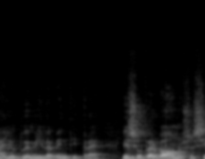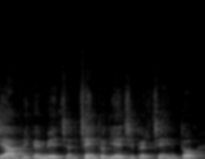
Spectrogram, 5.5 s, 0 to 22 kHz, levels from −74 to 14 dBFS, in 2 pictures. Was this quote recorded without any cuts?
no; 1 cut; at 1.5 s

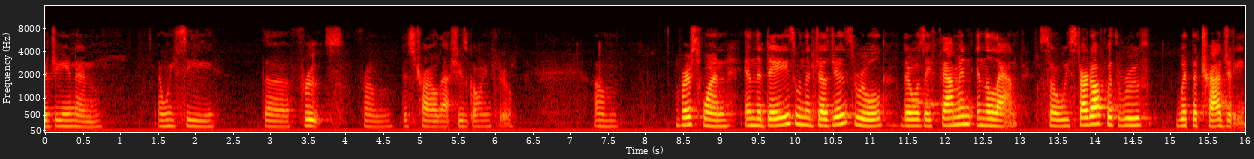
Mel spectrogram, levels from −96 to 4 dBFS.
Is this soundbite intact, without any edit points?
no; 1 cut; at 13.2 s

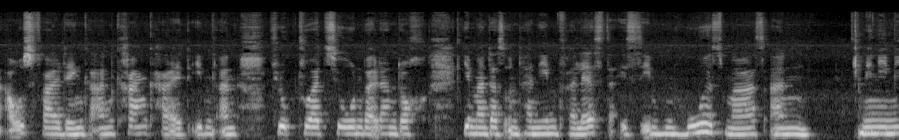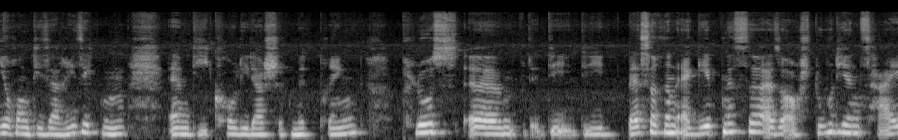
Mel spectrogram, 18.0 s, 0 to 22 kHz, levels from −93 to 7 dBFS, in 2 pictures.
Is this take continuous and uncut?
yes; 0 cuts

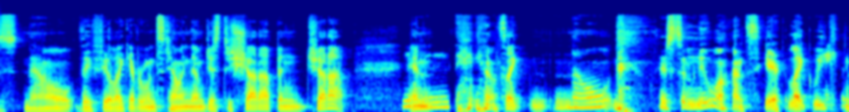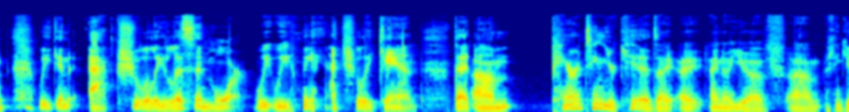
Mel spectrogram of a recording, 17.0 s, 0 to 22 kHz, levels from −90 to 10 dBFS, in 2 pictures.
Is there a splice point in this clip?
yes; 1 cut; at 13.2 s

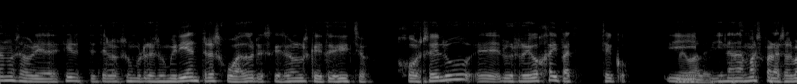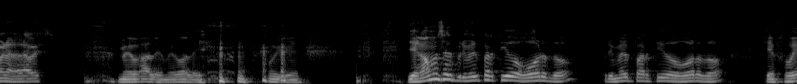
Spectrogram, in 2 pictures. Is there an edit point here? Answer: no; 0 cuts

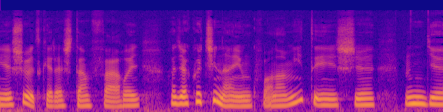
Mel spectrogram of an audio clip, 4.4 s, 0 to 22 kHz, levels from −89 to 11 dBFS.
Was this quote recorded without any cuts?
yes; 0 cuts

